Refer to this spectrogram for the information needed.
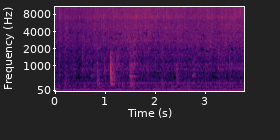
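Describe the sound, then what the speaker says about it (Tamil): Onions sautéing in a pan for Andhra-style ginger chutney, a steady broadband sizzle throughout with a few soft stirring scrapes, close and moderately loud, no talking. "வெங்காயம் சேர்த்து அதையும் சேர்த்து நல்லா வதக்கிக்கலாம்"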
